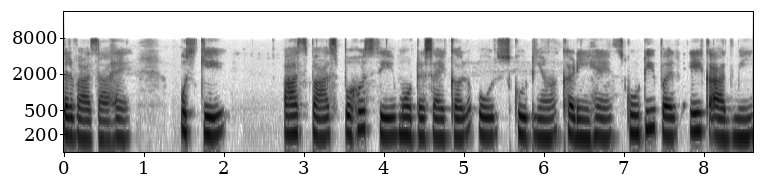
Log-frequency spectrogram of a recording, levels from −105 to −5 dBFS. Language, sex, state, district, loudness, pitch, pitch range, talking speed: Hindi, female, Chhattisgarh, Korba, -17 LUFS, 195 Hz, 185-210 Hz, 105 wpm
